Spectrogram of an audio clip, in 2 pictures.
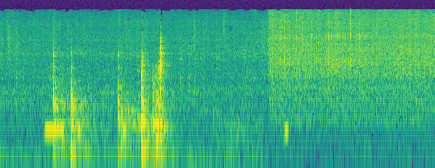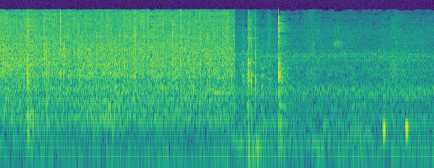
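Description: A glass pot lid clatters and clinks onto a metal saucepan in the first two seconds. Then aubergine slices sizzle steadily in a frying pan for about four seconds before the sound cuts off suddenly, followed by two light taps near the end as a wooden spatula touches a plate.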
